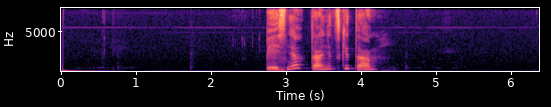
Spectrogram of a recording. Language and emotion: Russian, positive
